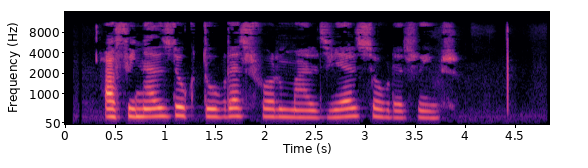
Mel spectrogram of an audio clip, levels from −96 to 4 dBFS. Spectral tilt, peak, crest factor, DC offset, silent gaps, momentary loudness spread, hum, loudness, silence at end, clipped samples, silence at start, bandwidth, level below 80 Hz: -2.5 dB/octave; -2 dBFS; 24 dB; under 0.1%; none; 15 LU; none; -25 LUFS; 0.95 s; under 0.1%; 0.4 s; 11.5 kHz; -84 dBFS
